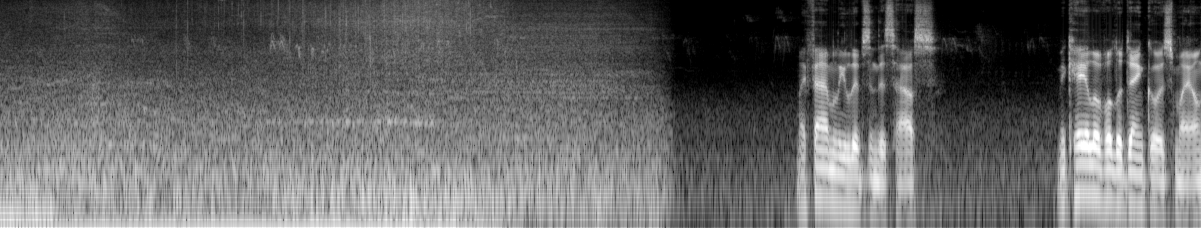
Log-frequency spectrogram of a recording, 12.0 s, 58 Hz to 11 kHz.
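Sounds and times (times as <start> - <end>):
car driving by: 0.0 - 6.8.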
